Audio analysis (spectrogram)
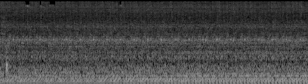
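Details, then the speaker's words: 2006 Scion tC after alternator replacement, battery 98% charged: even steady idle hum, no ticking, whine or stumble; charging just over 14 volts running. Normal idle. "We're up over just over 14 volts with it running. So that's a big improvement."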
